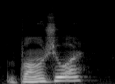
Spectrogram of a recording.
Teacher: don't say the n Sound there's none at all so the the fact that that sound doesn't exist in English · So on, for example, in bonjour, there's no N sound at all.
